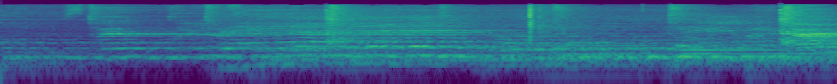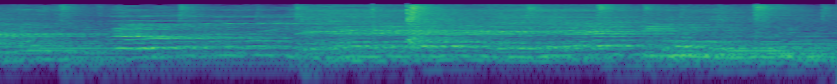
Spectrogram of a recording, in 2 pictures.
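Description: Male gospel vocal group singing live in harmony, a lead voice over the backing singers, growing louder over the first few seconds.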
